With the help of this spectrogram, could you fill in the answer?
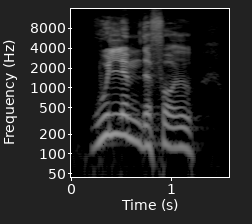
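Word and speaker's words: Willem Dafoe: William Defoe.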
